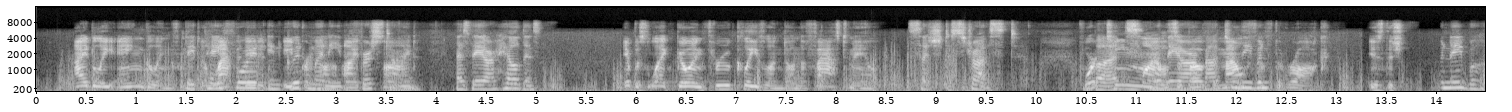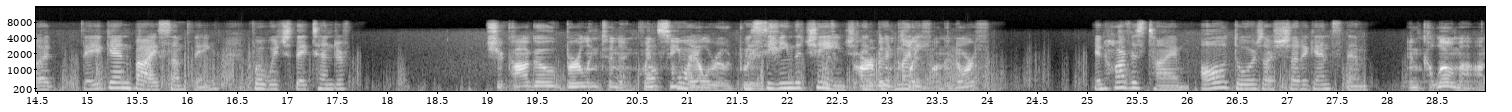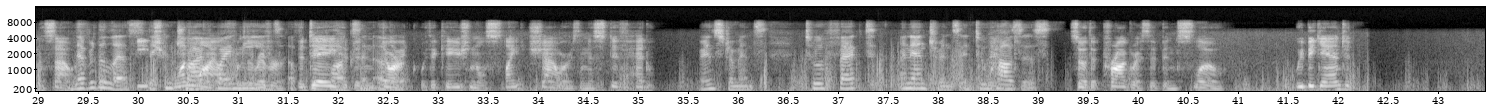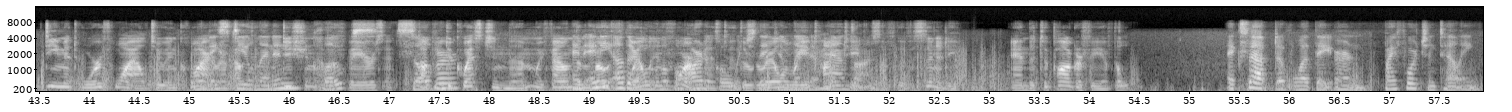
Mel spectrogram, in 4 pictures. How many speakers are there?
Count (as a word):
two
